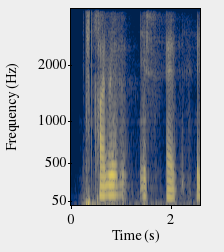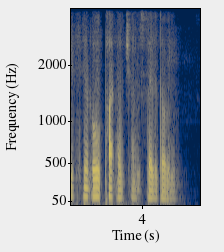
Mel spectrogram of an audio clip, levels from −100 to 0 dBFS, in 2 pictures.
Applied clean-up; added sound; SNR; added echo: neural separator model SepFormer WHAMR!.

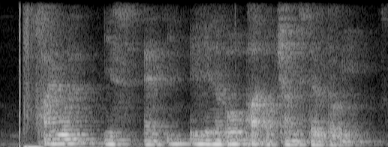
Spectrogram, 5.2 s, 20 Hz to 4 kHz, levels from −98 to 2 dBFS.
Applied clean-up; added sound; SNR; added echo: none; Gunshot, gunfire; 11 dB; reverberation time 1.1 s.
